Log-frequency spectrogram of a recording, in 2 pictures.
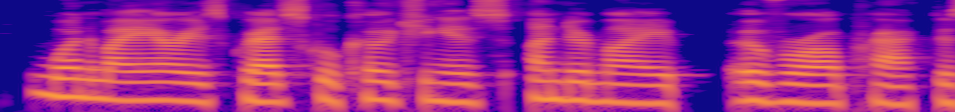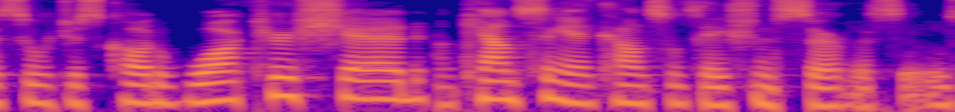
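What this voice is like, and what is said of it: Baltimore accent. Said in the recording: “my Baltimore accent ... I'm actually saying water. Or water.”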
